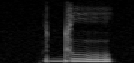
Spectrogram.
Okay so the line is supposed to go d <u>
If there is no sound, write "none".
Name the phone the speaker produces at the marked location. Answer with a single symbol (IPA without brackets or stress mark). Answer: u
